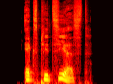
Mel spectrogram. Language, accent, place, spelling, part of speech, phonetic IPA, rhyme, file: German, Germany, Berlin, explizierst, verb, [ɛkspliˈt͡siːɐ̯st], -iːɐ̯st, De-explizierst.ogg
- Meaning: second-person singular present of explizieren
